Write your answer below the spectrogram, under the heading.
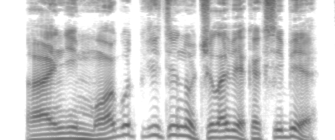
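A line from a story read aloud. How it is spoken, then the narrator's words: Plain. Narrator (Russian): спросил папаша Кац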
